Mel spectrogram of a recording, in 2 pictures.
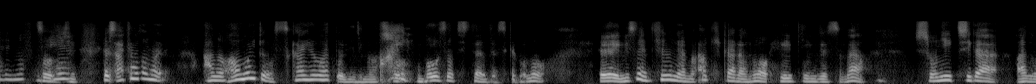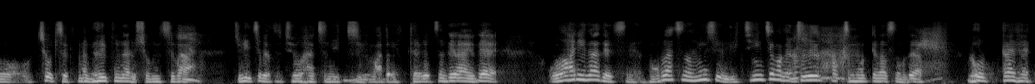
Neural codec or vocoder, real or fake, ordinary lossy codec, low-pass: codec, 16 kHz, 1 kbps, FreqCodec, smaller model; fake; none; none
